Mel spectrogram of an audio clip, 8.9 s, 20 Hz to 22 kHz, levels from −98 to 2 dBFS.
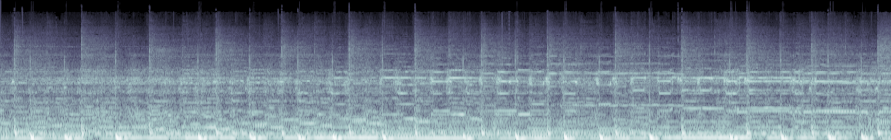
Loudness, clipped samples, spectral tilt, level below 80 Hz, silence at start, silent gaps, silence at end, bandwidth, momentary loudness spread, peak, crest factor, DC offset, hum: -12 LUFS; 0.2%; -6 dB/octave; -14 dBFS; 0 s; none; 0 s; 10.5 kHz; 2 LU; 0 dBFS; 10 dB; under 0.1%; none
